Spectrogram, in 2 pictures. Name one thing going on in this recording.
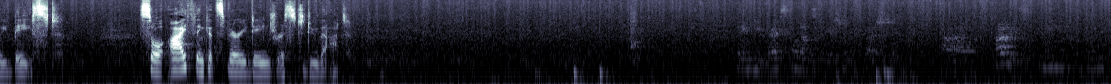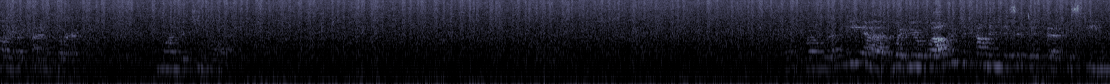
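A woman speaks calmly into a microphone, with long pauses.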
